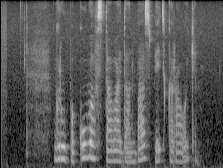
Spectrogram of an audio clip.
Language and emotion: Russian, neutral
